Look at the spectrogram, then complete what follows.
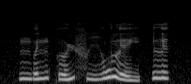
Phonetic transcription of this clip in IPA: ŋ ɵ˨˧ n k ɵ˨˥ ɥ f iː˨˥ w l e˨˩ j | l ɪ˥ k̚

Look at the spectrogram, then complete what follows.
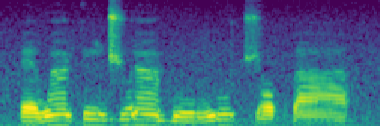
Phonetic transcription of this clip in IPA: ɛ˨ w ã˦ k ĩ˦ d͡ʒ u˦ ɾ ã˦ ɓ uː˨ ŋ u˦ t͡ʃ ɔ˨ ɡ͡b a˨

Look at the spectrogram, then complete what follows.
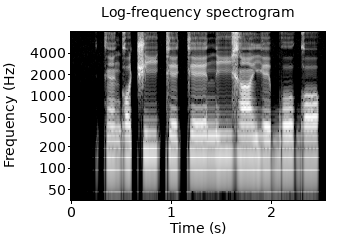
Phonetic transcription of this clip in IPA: k ɛ̃˨ ɡ ɔ˧ t͡ʃ iː˦ k e˧ k eː˦ n iː˦ ɣ ã˦ j e˧ b oː˦ ɡ ɔ˦

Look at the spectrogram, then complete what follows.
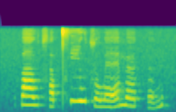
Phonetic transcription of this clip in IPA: p aː˧ w t͡sʰ ɐ˨ p̚ t͡sʰ iː˥ w t͡s o˨ w ɛː˨˥ m œː˧ k̚ h ɵ˨˥ n

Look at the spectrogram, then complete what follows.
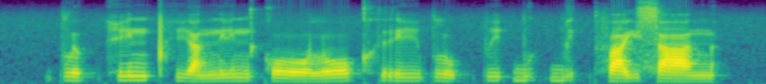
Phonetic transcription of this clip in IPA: p l ɯ˦˥ k̚ h i˥˩ n pʰ i˨˩ a̯ n i˧ n k oː˨˩ l oː˦˥ kʰ r iː˧ p l u˨˩ k̚ p i˥˩ ʔ b ɯ˥˩ k̚ b i˦˥ t̚ f a˦˥ j s a˧ n

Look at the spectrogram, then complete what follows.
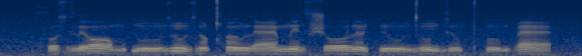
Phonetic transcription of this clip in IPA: x o˨˩ z lʲ ɔː˥˩ m ɠ ũː˨˩˦ z ũ˥˩ z õ˦˥ qʰ ũː˨˩ l æː˦˥ m ẽ˥˩ z ʃ oː˦˥ l œ̃˨˩ kʲ ũː˨˩ d ũ˥˩ ɡʲ õ˨˩ pʰ õ˨˩˦ b æ˥˩

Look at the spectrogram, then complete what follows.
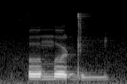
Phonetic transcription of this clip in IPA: h ɤ˦ n̪ ɤ˦ ɖ i̤˦

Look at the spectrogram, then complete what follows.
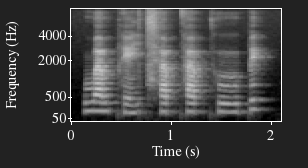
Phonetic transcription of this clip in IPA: w ɐ˧ w pʰ e˨˥ j t͡sʰ ɐ˧ p̚ t̪ʰ ɐ˧ p̚ t̪ʰ uː˨ p ɪ˥ k̚

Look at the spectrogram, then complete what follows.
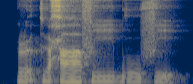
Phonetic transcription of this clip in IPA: ɭ ə̰ k ɨ ħ aː f iː ɓ uː f i

